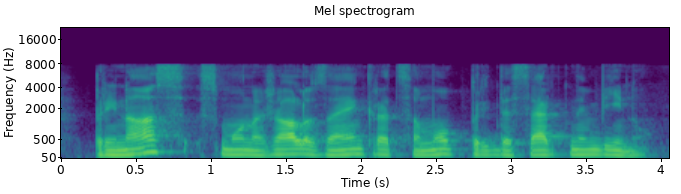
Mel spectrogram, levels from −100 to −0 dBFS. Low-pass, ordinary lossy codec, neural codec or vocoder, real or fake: none; none; none; real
